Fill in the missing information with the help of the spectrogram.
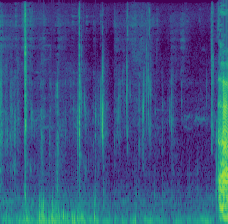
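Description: A person chewing a freshly bitten strawberry close to the microphone: soft wet mouth noises with small clicks. A brief loud burst comes near the end.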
